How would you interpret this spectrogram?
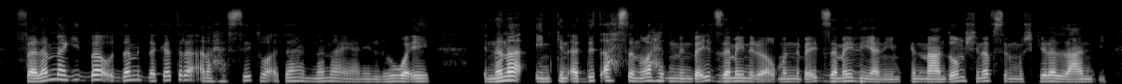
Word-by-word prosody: فلمّا 180 Hz, +11 st, +3 dB
جيت 215 Hz, -2 st, -11 dB
بقى 225 Hz, 0 st, +6 dB
قُدّام 195 Hz, +6 st, -1 dB
الدكاترة، 195 Hz, +3 st, -3 dB
أنا 150 Hz, -5 st, -3 dB
حسّيت 150 Hz, +6 st, -7 dB
وقتها 160 Hz, +1 st, -4 dB
إن 145 Hz, -2 st, -9 dB
أنا 150 Hz, 0 st, -4 dB
يعني 125 Hz, -, -9 dB
اللي 125 Hz, 0 st, -10 dB
هو 140 Hz, +1 st, +3 dB
إيه، 140 Hz, +1 st, 0 dB, 0.6 s
إن 135 Hz, +2 st, -1 dB
أنا 190 Hz, +5 st, +8 dB
يمكن 140 Hz, +1 st, -4 dB
أدّيت 140 Hz, +6 st, 0 dB
أحسن 170 Hz, -3 st, +2 dB
واحد 165 Hz, -1 st, +1 dB
من 140 Hz, -2 st, -6 dB
بقية 140 Hz, +6 st, +3 dB
زمايلي 150 Hz, -1 st, +1 dB
أو -, -, -1 dB
من 130 Hz, 0 st, -5 dB
بقية 130 Hz, +1 st, -1 dB
زمايلي، 150 Hz, 0 st, 0 dB
يعني 120 Hz, -2 st, 0 dB
يمكن 130 Hz, +2 st, -8 dB
ما 125 Hz, -, +6 dB
عندهمش 145 Hz, +6 st, +1 dB
نفس 160 Hz, 0 st, -2 dB
المشكلة 145 Hz, +1 st, -1 dB
اللي 130 Hz, -3 st, +2 dB
عندي. 120 Hz, -3 st, -1 dB
145 Hz, 185 wpm, -23 LUFS, 135-165 Hz, 0.6 s, أنا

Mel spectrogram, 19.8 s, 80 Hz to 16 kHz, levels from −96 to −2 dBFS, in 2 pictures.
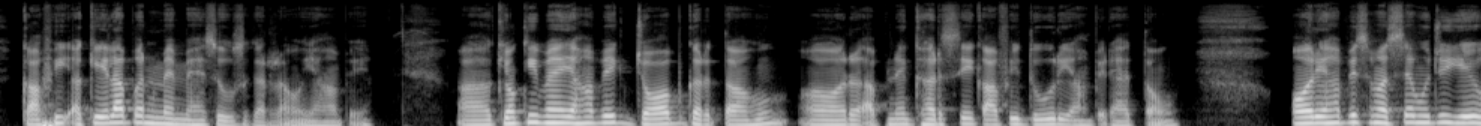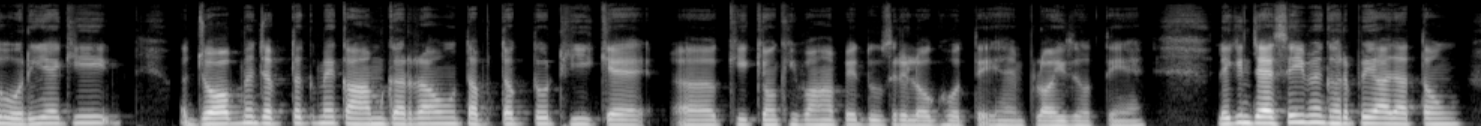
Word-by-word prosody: काफ़ी 90 Hz, 0 st, +2 dB
अकेलापन 190 Hz, +1 st, +3 dB
मैं 155 Hz, -, +2 dB
महसूस 130 Hz, -3 st, -2 dB
कर 110 Hz, -3 st, -7 dB
रहा 110 Hz, -, -8 dB
हूँ -, -, -5 dB
यहाँ 110 Hz, 0 st, -5 dB
पे। 150 Hz, -, -12 dB
अ, 130 Hz, +1 st, -7 dB
क्योंकि 170 Hz, +5 st, +3 dB
मैं 190 Hz, -1 st, +5 dB
यहाँ 180 Hz, 0 st, +3 dB
पे 195 Hz, +2 st, +2 dB
एक 180 Hz, -5 st, -3 dB
जॉब 155 Hz, +2 st, +2 dB
करता 140 Hz, -4 st, -1 dB
हूँ, 145 Hz, +6 st, -2 dB
और 135 Hz, 0 st, -1 dB
अपने 145 Hz, +2 st, -3 dB
घर 145 Hz, +1 st, 0 dB
से 160 Hz, -1 st, -1 dB
काफ़ी 140 Hz, +1 st, -2 dB
दूर 145 Hz, +1 st, +1 dB
यहाँ 125 Hz, -4 st, -4 dB
पे -, -, -10 dB
रहता 115 Hz, -1 st, -7 dB
हूँ। 120 Hz, +2 st, -6 dB, 0.8 s
और 175 Hz, +1 st, +7 dB
यहाँ 185 Hz, +1 st, +4 dB
पे 200 Hz, +2 st, +1 dB
समस्या 195 Hz, 0 st, +1 dB
मुझे 195 Hz, +1 st, +1 dB
ये 185 Hz, -1 st, +3 dB
हो 170 Hz, -4 st, +3 dB
रही 155 Hz, +2 st, -1 dB
है 175 Hz, -, 0 dB
कि 185 Hz, +1 st, -4 dB, 0.4 s
जॉब 160 Hz, +3 st, +4 dB
में 185 Hz, -, +2 dB
जब 175 Hz, -2 st, +1 dB
तक 175 Hz, -1 st, -1 dB
मैं 180 Hz, 0 st, +1 dB
काम 160 Hz, -2 st, +2 dB
कर 160 Hz, -1 st, +1 dB
रहा 160 Hz, +1 st, +1 dB
हूँ 165 Hz, 0 st, 0 dB
तब 150 Hz, -1 st, -1 dB
तक 155 Hz, 0 st, -1 dB
तो 165 Hz, 0 st, +1 dB
ठीक 150 Hz, -1 st, -6 dB
है 140 Hz, -1 st, +1 dB
अ, -, -, -14 dB, 0.6 s
कि 140 Hz, -, -4 dB
क्योंकि 140 Hz, 0 st, -2 dB
वहाँ 140 Hz, 0 st, -1 dB
पे 140 Hz, -, -1 dB
दूसरे 135 Hz, 0 st, -4 dB
लोग 125 Hz, -1 st, -2 dB
होते 125 Hz, -1 st, -5 dB
हैं 125 Hz, -1 st, -3 dB
एम्प्लॉईज़ 120 Hz, 0 st, -2 dB
होते 120 Hz, 0 st, -7 dB
हैं, 120 Hz, +1 st, -6 dB, 0.5 s
लेकिन 185 Hz, +4 st, +4 dB
जैसे 180 Hz, +1 st, +6 dB
ही 205 Hz, -, +4 dB
मैं 200 Hz, 0 st, +3 dB
घर 170 Hz, -1 st, +2 dB
पे 175 Hz, -, +4 dB
आ 165 Hz, -1 st, +4 dB
जाता 160 Hz, 0 st, 0 dB
हूँ, 155 Hz, 0 st, -2 dB
155 Hz, 220 wpm, -23 LUFS, 135-175 Hz, 0.8 s, और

